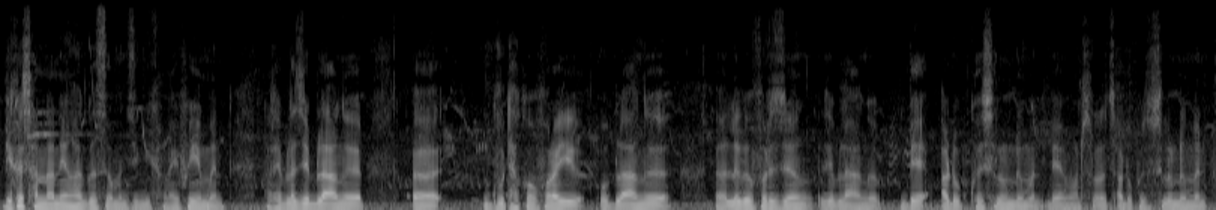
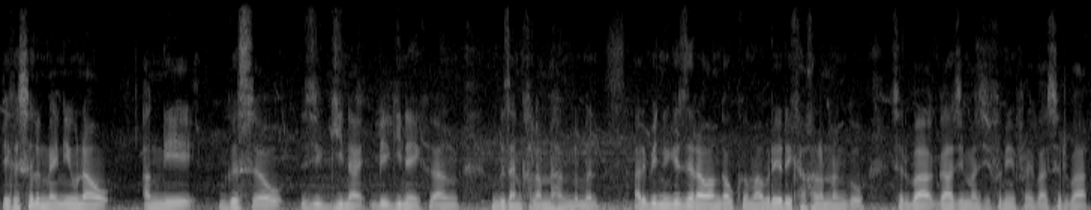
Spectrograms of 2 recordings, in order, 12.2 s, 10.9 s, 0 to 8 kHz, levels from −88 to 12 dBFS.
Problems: constant background noise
